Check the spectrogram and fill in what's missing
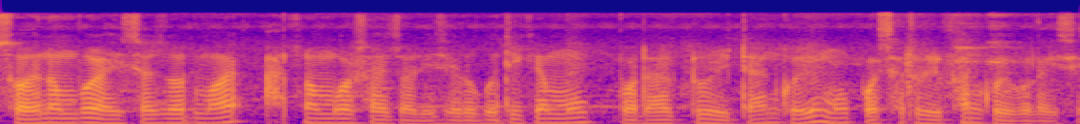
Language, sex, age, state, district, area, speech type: Assamese, male, 18-30, Assam, Nagaon, rural, spontaneous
